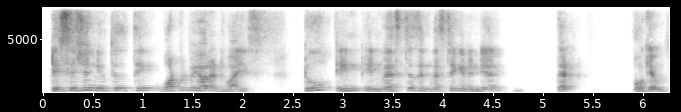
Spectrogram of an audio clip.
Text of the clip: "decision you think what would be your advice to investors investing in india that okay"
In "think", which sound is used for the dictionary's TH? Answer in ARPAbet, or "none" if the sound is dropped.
T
